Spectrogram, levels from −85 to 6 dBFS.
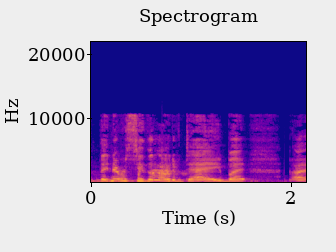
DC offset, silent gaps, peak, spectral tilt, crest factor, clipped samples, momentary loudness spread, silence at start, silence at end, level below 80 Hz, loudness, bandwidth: under 0.1%; none; -6 dBFS; -4 dB/octave; 16 dB; under 0.1%; 7 LU; 0 s; 0 s; -74 dBFS; -21 LUFS; 11.5 kHz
